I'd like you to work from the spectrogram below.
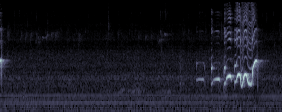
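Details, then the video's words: In Aceh, a kept black-naped oriole sings in the morning to mark its territory: after a quiet stretch, short introductory notes lead into a loud, looping, fluty phrase that sweeps upward at the close. "Kepodang emas Aceh, perawatan harian dan variasi kicauan di pagi hari"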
